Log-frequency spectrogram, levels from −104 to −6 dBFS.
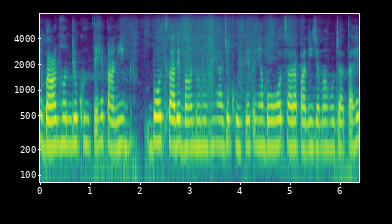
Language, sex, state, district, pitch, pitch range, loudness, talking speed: Hindi, female, Bihar, Patna, 225 Hz, 220-230 Hz, -19 LUFS, 215 wpm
